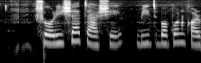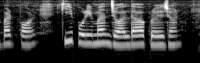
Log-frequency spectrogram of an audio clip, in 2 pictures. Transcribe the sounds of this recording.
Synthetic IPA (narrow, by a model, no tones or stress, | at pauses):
ʃoɾiʃat͡ɕaʃebid͡ʑbɔponkɔɾbaɾpɔɾkipoɾimand͡ʑɔld̪eoapɾojod͡ʑon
